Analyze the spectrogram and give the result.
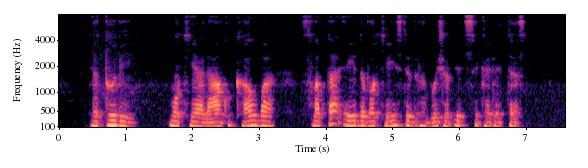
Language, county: Lithuanian, Šiauliai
